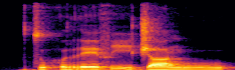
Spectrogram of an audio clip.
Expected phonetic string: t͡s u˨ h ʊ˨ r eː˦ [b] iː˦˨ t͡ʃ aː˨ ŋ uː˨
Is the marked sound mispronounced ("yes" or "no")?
yes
